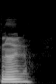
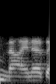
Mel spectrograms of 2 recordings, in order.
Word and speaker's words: Nina: It is Nina, which is spelled N-I-N-A, Yoshida, Y-O-S-H-I-D-A, Nelson, N-E-L-S-E-N, .com. Did I get that correct, Nina? – You got that correct. I've got one name, Nina, that everyone pronounces Nina, and one name, Nelson, that everyone spells N-E-L-S-O-N, but, you know, my husband decided to spell it N-E-L-S-E-N, and sometimes it's hard to find me.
